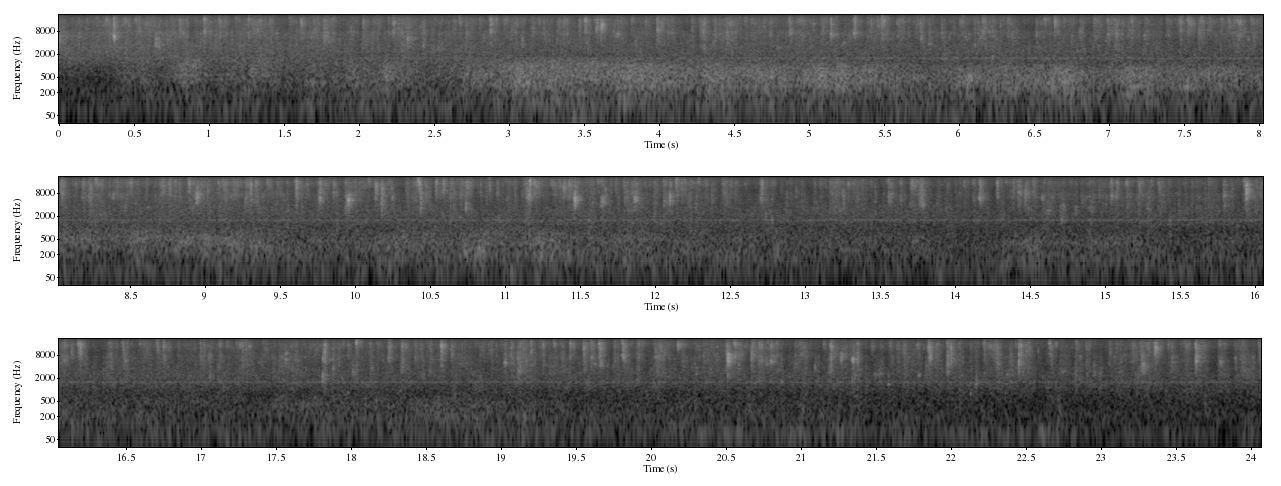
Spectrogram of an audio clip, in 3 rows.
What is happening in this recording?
Sound effects > Natural elements and explosions
RAIN Thunder gutter flowing water drips
Moderate rain on a metal roof recorded from the outside with water drips into puddles and thunder roll recorded with a Zoom H6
